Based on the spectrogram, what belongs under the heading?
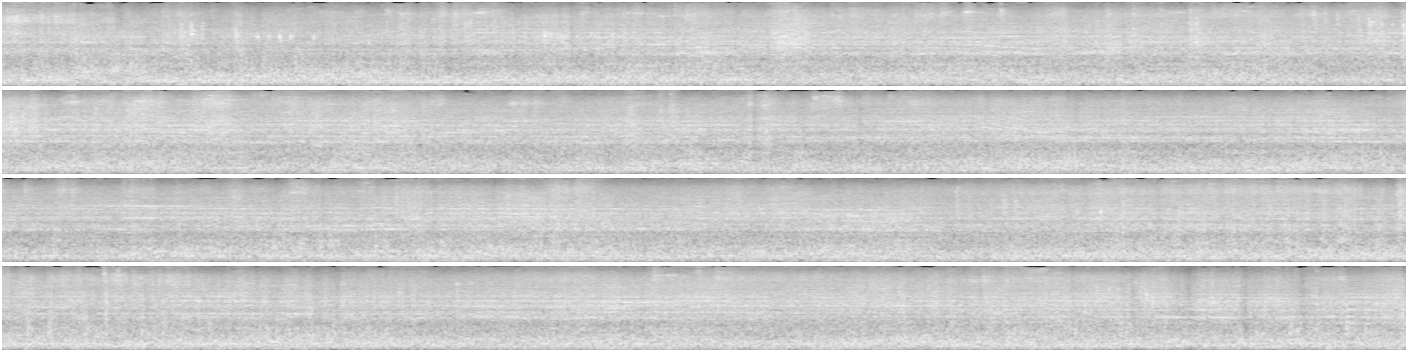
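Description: Empty coal hopper cars of a freight train rolling steadily past, their steel wheels clattering over the rail joints in a continuous, loud rumble.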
